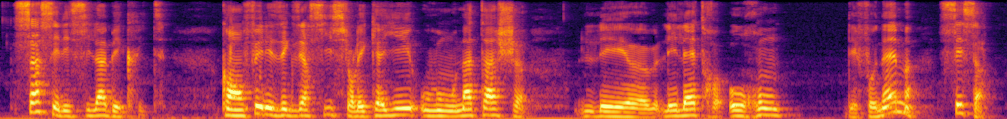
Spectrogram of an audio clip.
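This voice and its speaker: A man teaching young children in a lively, sing-song voice that rises and falls a lot. His tone is slightly husky and a little high, and he speaks slowly, drawing out each key word so small children can follow. The recording sounds dull and lo-fi. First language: French. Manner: patient, slow and encouraging, stretching out key words. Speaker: primary school teacher.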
